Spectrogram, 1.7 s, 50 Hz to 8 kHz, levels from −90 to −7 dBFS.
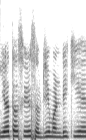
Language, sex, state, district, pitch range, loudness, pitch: Hindi, female, Uttar Pradesh, Jyotiba Phule Nagar, 260-275 Hz, -29 LUFS, 270 Hz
